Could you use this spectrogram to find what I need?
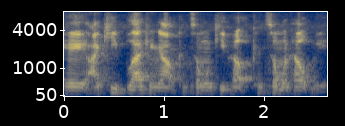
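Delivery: plain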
